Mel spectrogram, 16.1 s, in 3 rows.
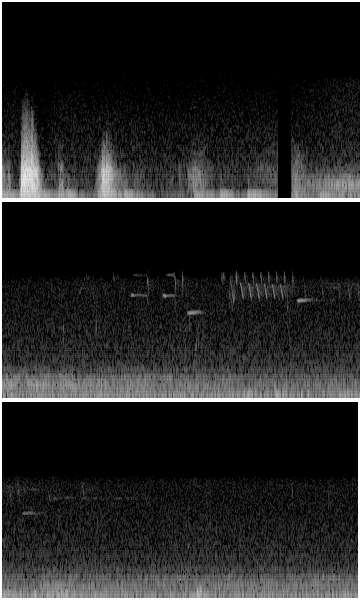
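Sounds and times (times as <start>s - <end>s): low background rumble: 0.0s - 16.0s
songbirds chirping: 6.4s - 12.6s.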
